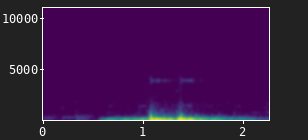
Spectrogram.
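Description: A short low-pitched sound sting for an animated corporate logo: a deep swell rises after half a second of silence, peaks in two deep thumps about a third of a second apart, and fades away.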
